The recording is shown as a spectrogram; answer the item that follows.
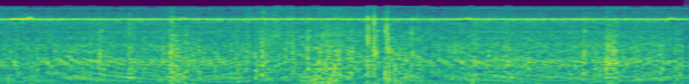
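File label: ambient hum buzz loop, electric; Half Life Model Pack; Half Life Alyx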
